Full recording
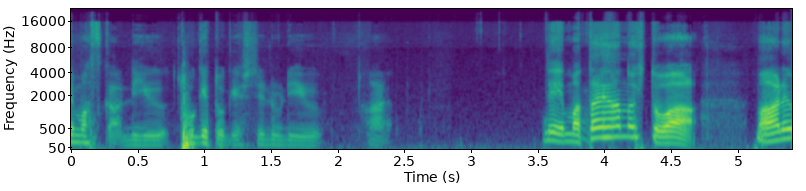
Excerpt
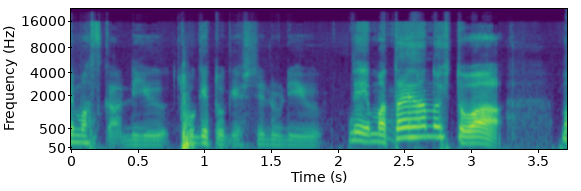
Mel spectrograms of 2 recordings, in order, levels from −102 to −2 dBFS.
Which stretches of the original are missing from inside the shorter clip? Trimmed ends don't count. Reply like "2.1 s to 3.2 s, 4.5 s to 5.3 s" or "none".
2.1 s to 3.5 s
